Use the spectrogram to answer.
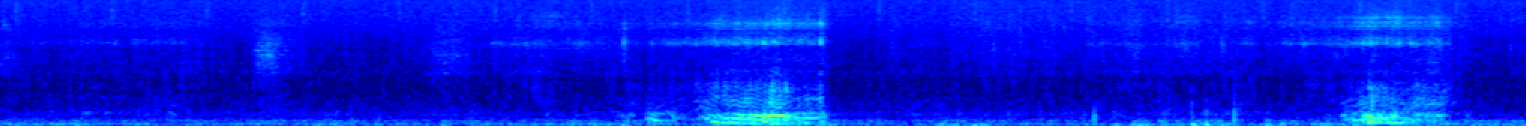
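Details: Sleeping Dalmatian puppy snoring: soft rumbling snores, two clear snores about four seconds apart over a steady low room hum.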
